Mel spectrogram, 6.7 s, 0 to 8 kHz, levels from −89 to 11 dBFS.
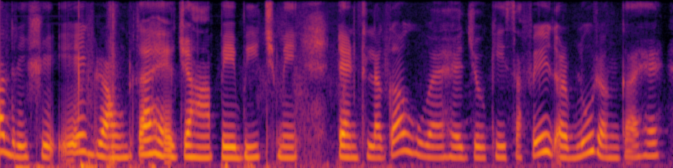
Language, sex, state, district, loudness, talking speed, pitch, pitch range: Hindi, female, Jharkhand, Ranchi, -18 LUFS, 180 wpm, 200 Hz, 195-225 Hz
